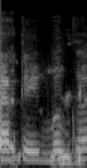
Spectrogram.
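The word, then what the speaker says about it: Emeka Egbuka: Yeah, and Emeka Ibuka, Mika.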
